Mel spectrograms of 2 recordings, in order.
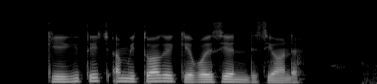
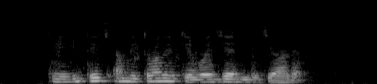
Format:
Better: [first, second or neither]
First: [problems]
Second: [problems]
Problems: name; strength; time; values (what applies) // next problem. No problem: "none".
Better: first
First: none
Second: noise reduction (neural separator model SepFormer DNS4)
